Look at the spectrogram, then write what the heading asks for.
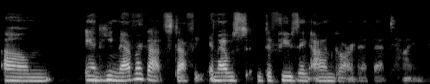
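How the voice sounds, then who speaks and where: A woman's voice: fairly low pitch, little pitch movement, moderate pace, gravelly, a little mellow. A woman in a casual chat telling a story, hesitant with many ums.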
